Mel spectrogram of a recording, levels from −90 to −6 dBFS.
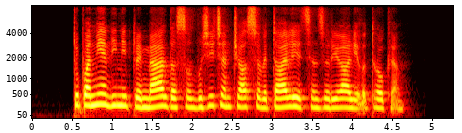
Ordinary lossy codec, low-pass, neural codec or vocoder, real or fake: none; none; codec, 16 kHz, 0.5 kbps, FunCodec, trained on Chinese and English, 25 frames a second; fake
